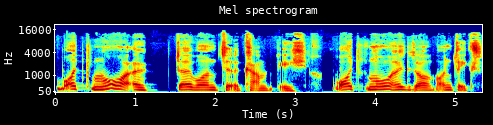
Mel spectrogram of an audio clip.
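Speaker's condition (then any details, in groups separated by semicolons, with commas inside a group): Cerebral palsy; muscle cramps and pain from shaking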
